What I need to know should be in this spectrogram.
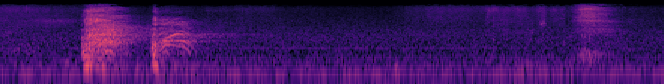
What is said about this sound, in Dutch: Ik moet alweer even kuchen hoor.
